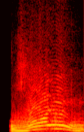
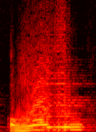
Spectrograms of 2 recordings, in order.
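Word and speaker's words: غين: গয়িনটা কিন্তু বেসিক্যালি কণ্ঠনালী থেকে উচ্চারণ করতে হয়। তো কণ্ঠনালী থেকে উচ্চারণ করলে কোন জায়গা থেকে করতে হবে? কণ্ঠনালীর কয়টা ভাগ? 3টা ভাগ, প্রথম ভাগ, মধ্যভাগ, শেষ ভাগ। তাহলে গয়িনটা হচ্ছে খয়ের আপন ভাই, গয়িনটা হচ্ছে খয়ের আপন ভাই।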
